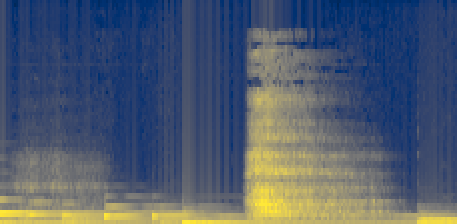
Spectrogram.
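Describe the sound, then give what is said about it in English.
A deep breath during a guided relaxation exercise, one short, breathy swell of air heard over soft, sustained music tones that continue before and after it. “let's start by inhaling deeply and exhaling fully.”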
